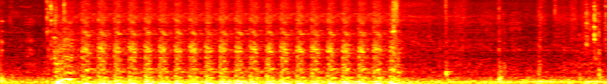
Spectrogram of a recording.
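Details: Honda Prelude cranking after a new distributor cap, rotor, wires, plugs, idle air control, EGR valve, timing belt, starter and a redone head; starter turns it evenly about three beats a second but it never fires.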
